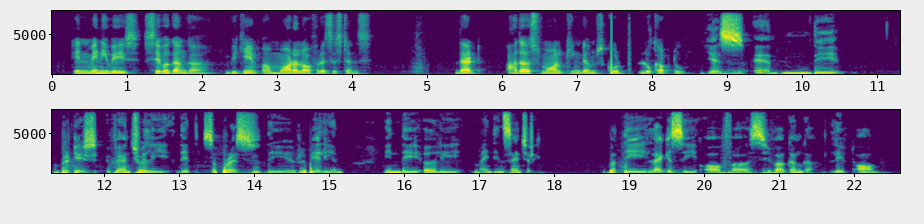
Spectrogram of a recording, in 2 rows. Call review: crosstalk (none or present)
none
